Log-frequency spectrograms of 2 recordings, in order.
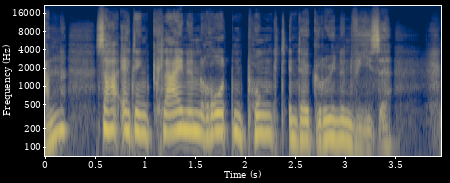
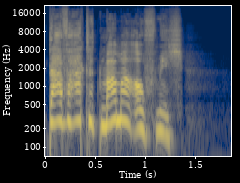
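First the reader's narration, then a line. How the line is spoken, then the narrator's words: Called out. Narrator (German): rief Jakob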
